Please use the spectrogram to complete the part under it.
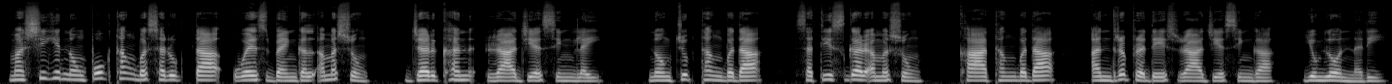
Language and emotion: Manipuri, neutral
